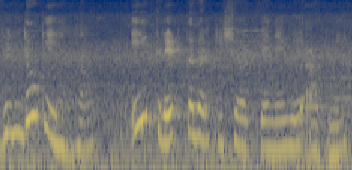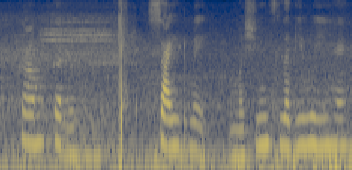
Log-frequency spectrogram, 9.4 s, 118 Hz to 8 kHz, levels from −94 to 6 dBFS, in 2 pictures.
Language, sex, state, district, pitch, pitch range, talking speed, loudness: Hindi, female, Madhya Pradesh, Dhar, 220 Hz, 205-270 Hz, 135 wpm, -24 LUFS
